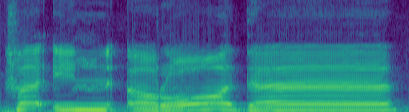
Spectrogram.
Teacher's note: را کو پر پڑھنا ہے اور الف مدہ کے ساتھ پڑھنا ہے. فَإِنْ اب یہاں پہ نہ تو غنہ کرنا ہے، نہ ملانا ہے، نہ اخفا کرنا ہے کیونکہ نون ساکن کے بعد حروف حلقی میں سے حمزہ آ گیا ہے تو نون ساکن کو ہم ظاہر کر کے بغیر غنّے کے پڑھیں گے.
